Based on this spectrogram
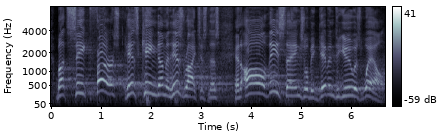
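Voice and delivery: slow, loud, measured reading of scripture. Acted. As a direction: lead the congregation through the verse, slowly. Reads scripture aloud with congregation.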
